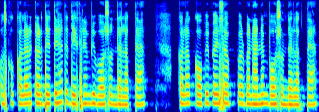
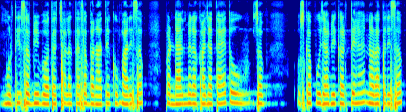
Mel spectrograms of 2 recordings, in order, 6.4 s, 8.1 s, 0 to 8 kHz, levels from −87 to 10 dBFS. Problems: background sounds at intervals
